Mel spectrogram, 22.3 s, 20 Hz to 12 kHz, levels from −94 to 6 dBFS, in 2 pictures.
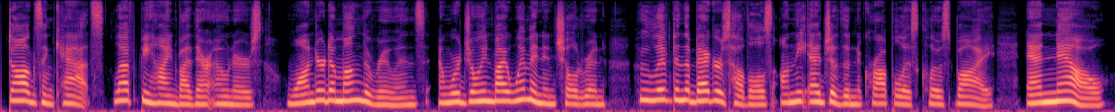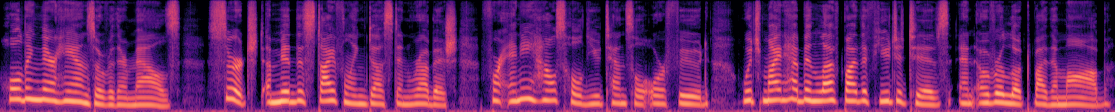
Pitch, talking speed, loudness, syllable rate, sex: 220 Hz, 180 wpm, -17 LUFS, 5.0 syllables/s, female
